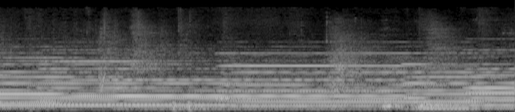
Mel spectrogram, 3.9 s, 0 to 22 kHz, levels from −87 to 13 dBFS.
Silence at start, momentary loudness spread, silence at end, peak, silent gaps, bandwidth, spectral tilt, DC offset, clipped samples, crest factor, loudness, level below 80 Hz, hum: 0 s; 2 LU; 0 s; -6 dBFS; none; 15.5 kHz; -6.5 dB/octave; under 0.1%; under 0.1%; 12 dB; -18 LUFS; -70 dBFS; none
